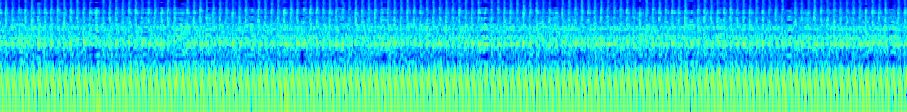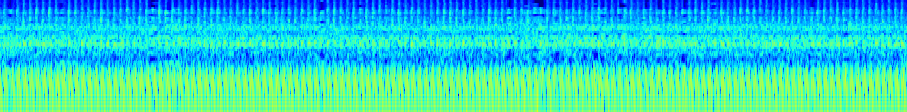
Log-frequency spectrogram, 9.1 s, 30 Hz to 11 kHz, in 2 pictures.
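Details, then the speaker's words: Ryobi RY905500 5500 W generator, no load: steady even drone at constant rhythm, no surging or stumbling; runs and makes power, hertz and voltage good, one side dead pending GFI reset. "okay so the good news is it runs and makes power"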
